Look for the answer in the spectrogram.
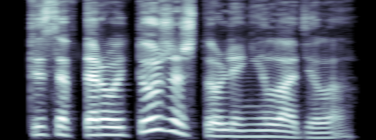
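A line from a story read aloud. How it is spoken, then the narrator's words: Laughing chuckle. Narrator (Russian): хохотнул Николай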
